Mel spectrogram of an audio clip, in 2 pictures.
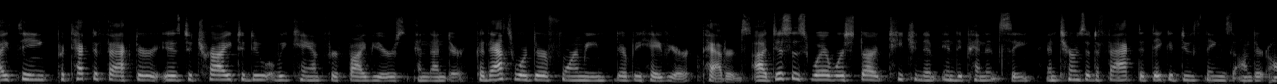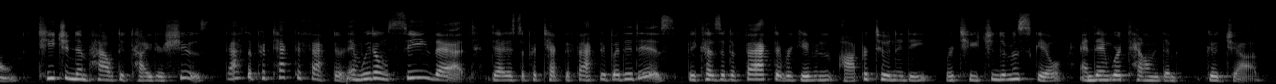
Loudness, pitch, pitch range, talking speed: -35 LUFS, 205 Hz, 190-230 Hz, 215 wpm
